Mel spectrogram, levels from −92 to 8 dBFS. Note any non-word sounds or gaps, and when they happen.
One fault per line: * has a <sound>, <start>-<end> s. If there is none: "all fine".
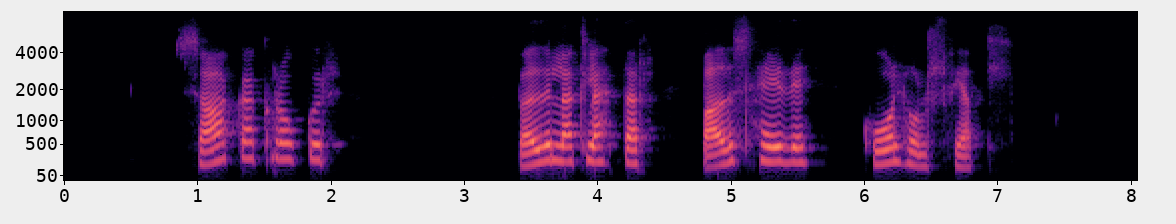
all fine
